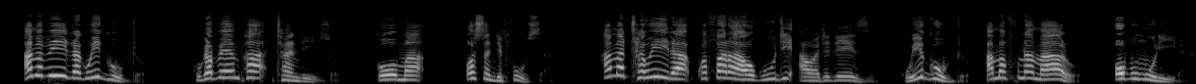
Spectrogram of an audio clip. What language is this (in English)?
Nyanja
